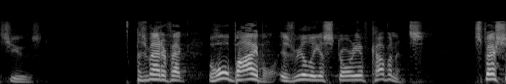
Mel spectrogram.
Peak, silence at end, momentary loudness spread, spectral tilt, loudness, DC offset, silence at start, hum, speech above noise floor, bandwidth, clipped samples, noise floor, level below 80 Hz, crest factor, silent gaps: -8 dBFS; 0 s; 15 LU; -3.5 dB/octave; -26 LUFS; under 0.1%; 0 s; none; 52 dB; 8 kHz; under 0.1%; -78 dBFS; -68 dBFS; 20 dB; none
